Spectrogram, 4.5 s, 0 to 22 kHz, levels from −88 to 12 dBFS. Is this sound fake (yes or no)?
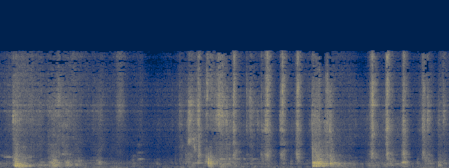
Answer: yes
